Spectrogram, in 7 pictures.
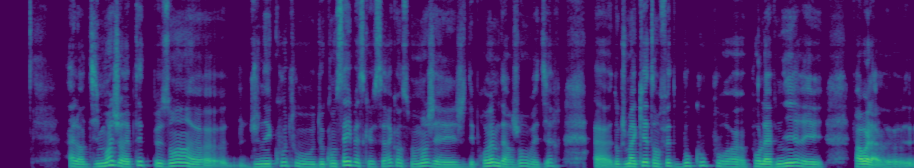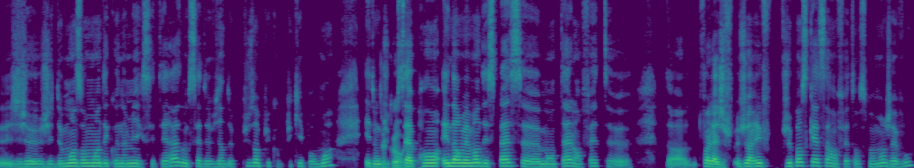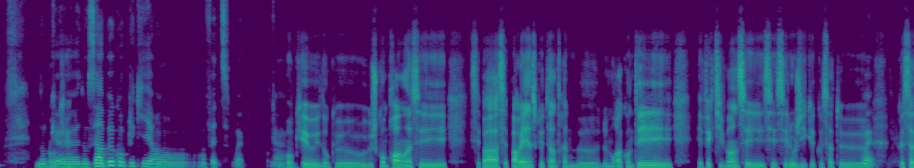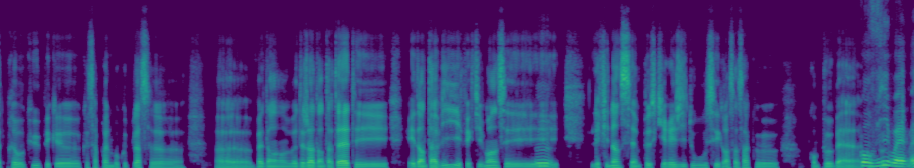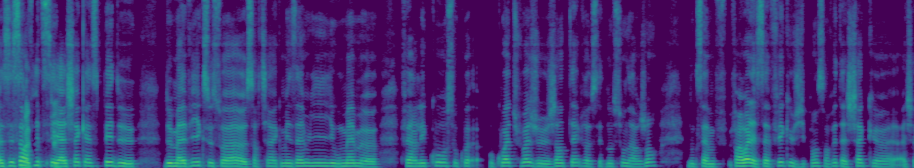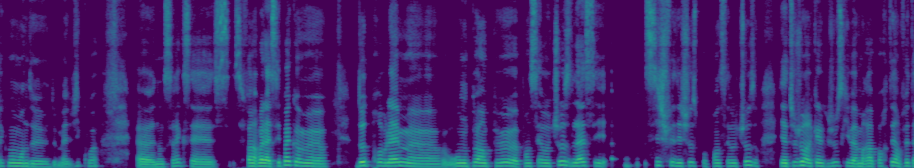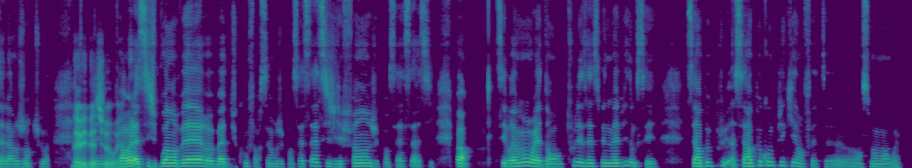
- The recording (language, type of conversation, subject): French, advice, Comment décririez-vous votre inquiétude persistante concernant l’avenir ou vos finances ?
- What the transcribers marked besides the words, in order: drawn out: "c'est"; stressed: "chaque"; other background noise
